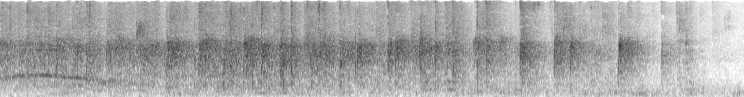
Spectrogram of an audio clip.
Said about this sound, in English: Right, I'm going to let the actors sit down at that point. I think they all need a round of applause.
